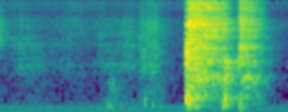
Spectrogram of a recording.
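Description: A man coughing: a short burst of two or three coughs about a second and a half in.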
